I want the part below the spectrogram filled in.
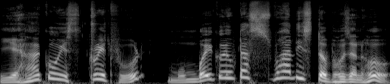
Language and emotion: Nepali, happy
